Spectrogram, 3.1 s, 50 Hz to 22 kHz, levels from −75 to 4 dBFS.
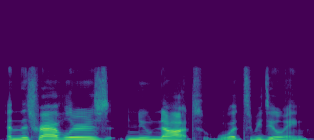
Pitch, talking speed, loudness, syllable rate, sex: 230 Hz, 170 wpm, -17 LUFS, 4.0 syllables/s, female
